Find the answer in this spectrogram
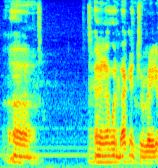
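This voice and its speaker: This man has an American accent and a medium pitch. He talks at a moderate pace over noticeable background noise. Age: 70s. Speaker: internet radio DJ. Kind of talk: interview. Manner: code-switching between English and Spanish.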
